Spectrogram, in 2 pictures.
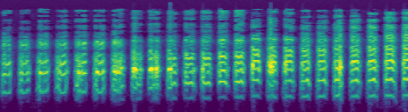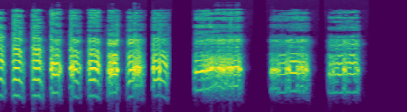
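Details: Hen cackling: a long run of rapid, evenly spaced harsh clucks, about five per second, ending in three longer, drawn-out raspy calls, with nothing else audible.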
